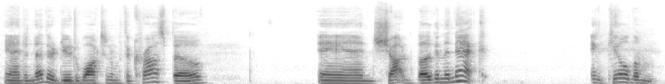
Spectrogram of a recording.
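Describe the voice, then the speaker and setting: A man's voice: medium pitch, unhurried. A man co-hosting a book podcast, recapping in a casual, conversational way.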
